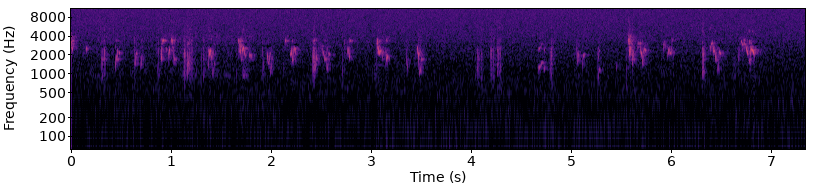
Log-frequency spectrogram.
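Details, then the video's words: A budgerigar gives a quick run of short, squeaky "kyuu" chirps and clicks in rising and falling bursts in a quiet room; it makes this cute sound only when stretching its wings. "セキセイインコ きゅ〜っと鳴く"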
